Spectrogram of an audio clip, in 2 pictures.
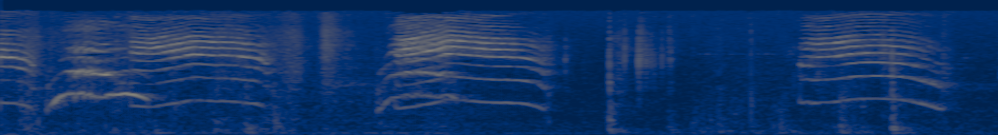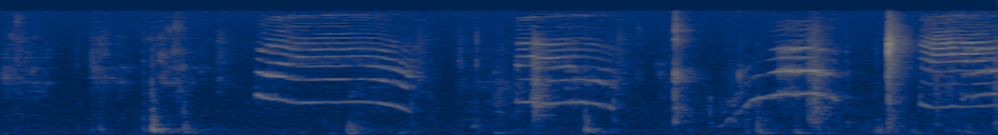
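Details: Rescued kittens in foster care calling indoors with shrill, wavering mews, some drawn out and bending up and down, arriving in bursts about every second or two over quiet background clicks.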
